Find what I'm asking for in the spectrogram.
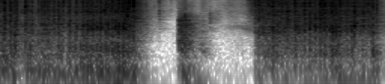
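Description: Tarot cards being riffled and shuffled in quick papery bursts, with a brief pause between shuffles, close up and with no talking.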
